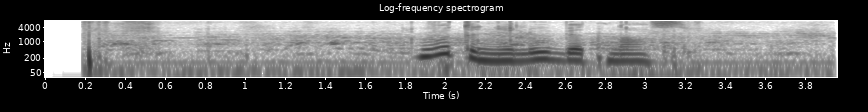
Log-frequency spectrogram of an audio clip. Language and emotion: Russian, sad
